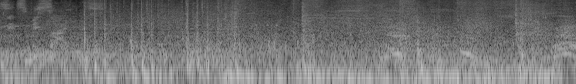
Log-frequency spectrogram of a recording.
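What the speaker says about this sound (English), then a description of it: "The Titan launches its missiles." Missiles launch from a Titan in a Titanfall-style shooter, a dense burst of whooshing blasts and rapid gunfire-like impacts that stays loud and busy throughout.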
